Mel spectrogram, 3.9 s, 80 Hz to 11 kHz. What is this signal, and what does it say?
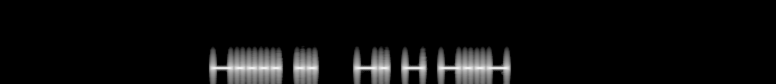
Morse code, heard as a keyed tone, about 38 wpm, 700 Hz. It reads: 6I NTX
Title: Winter Field Day Exchanges Encore 40wpm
